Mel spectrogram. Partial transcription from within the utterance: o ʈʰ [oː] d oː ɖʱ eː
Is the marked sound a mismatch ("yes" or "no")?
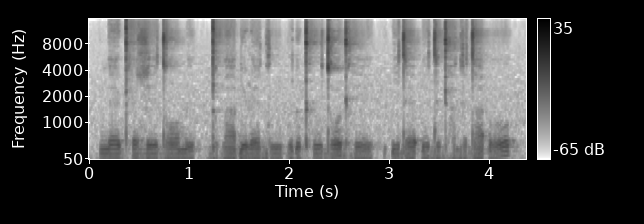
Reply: yes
